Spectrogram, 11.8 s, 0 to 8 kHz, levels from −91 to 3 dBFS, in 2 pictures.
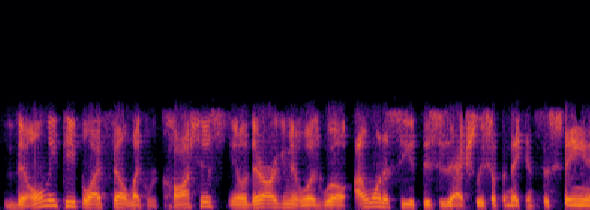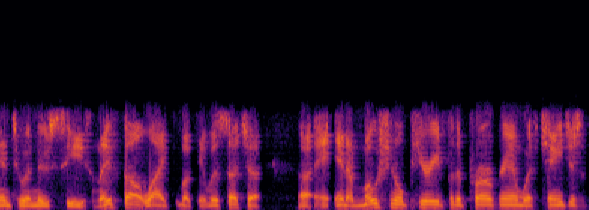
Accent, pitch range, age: American, 105-135 Hz, 30-49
